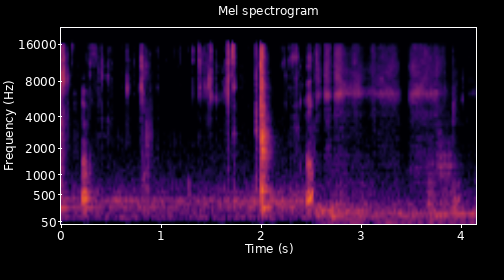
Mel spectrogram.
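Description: Copper tape and a paper card being handled by hand: a few short rustles and ticks as the tape is pulled and pressed down onto the card, the sharpest right at the start and about two seconds in.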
